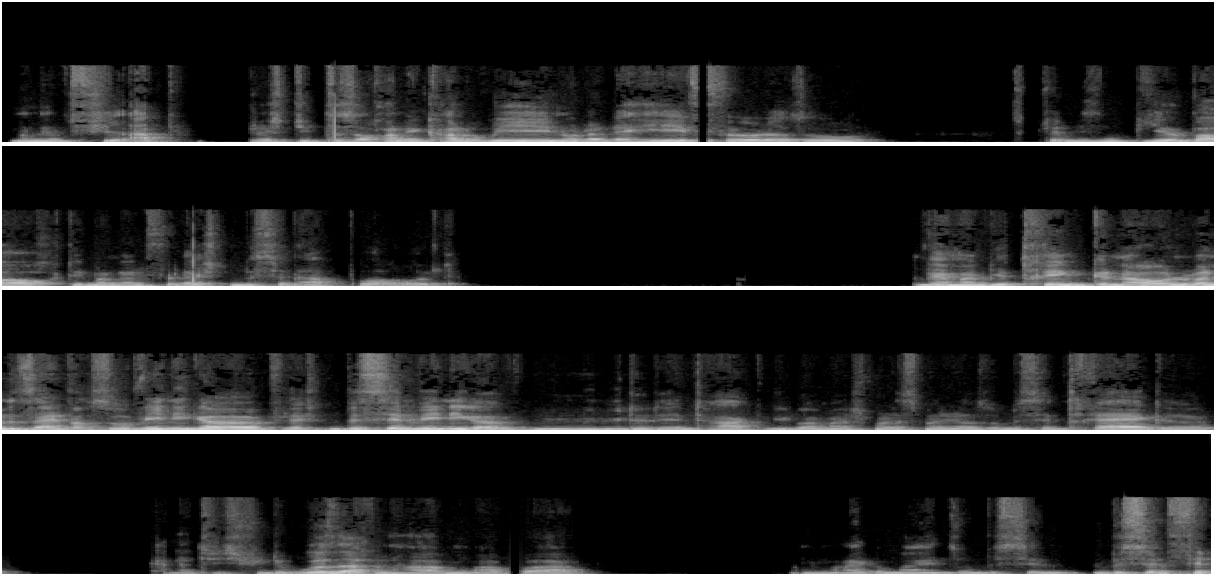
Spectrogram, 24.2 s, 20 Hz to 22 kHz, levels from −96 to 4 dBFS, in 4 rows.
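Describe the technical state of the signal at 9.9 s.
The audio is intact at 9.9 s, with no audible fault at that moment.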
